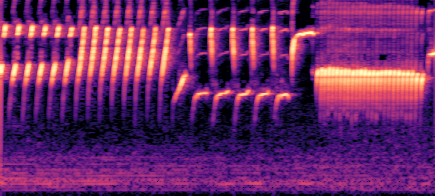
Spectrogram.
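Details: In the morning a Belgian canary sings a quick series of falling whistled notes, then short upswept chirps, a rising whistle and a long, steady, rapid buzzing trill.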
